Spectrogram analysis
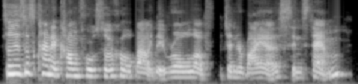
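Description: A woman in her thirties, originally from Thailand, answering interview questions as a political scientist in a lively way with restarts. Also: mid-range voice, normal speed. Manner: animated, with restarts and fillers.

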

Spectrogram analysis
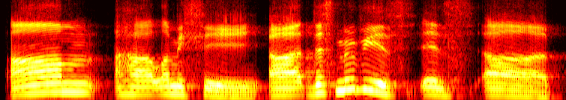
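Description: A man's voice: on the high side, very animated, takes it slowly, a bit bright. A man co-hosting a film podcast, talking casually and rambling with many fillers and restarts. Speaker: podcast co-host. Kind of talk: casual film-review chat.

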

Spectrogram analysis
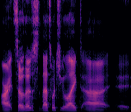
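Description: Here a male podcast host speaks at normal speed in a medium pitch, his tone sharp, clear and resonant. The casual gaming show finds him rambling and cursing, with frequent fillers and restarts, and he's a little nasal and sniffly because of a cold.

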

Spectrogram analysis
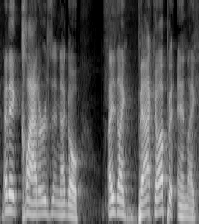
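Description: A man telling a story on a casual podcast, animated and full of swearing. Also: fairly high pitch, a little slow, heavy background noise. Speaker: podcast co-host. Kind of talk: casual chat.

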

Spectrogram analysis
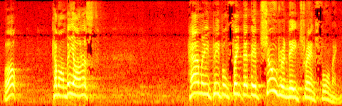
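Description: Husky, high-pitched Kiwi-Australian male preacher in a hall. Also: expressive, measured pace, fairly bright tone. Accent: New Zealand softened by Australian. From New Zealand. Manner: emphatic, folksy, jokey asides. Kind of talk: sermon. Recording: echoey hall with long reverb.

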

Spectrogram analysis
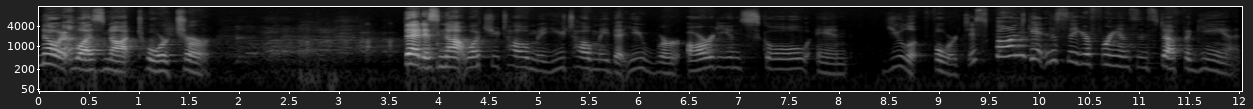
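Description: Slow, gentle woman giving a children's sermon. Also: medium pitch, big pitch swings. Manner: gentle, coaxing, speaks plainly to children. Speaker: pastor leading a children's message.

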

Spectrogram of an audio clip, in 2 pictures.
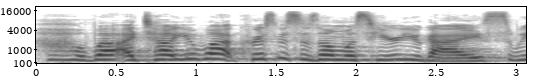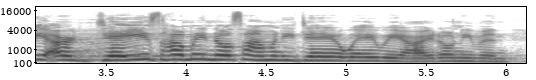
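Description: A woman's voice: high voice, expressive, fairly quick. A woman pastor speaking to her congregation in a chatty, exclamatory way, informal and full of questions, with an echoey big-hall sound. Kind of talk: informal church sermon and announcements. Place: church sanctuary, speaking to congregation. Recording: echoey church sanctuary sound system.

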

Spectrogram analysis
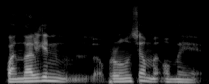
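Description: A man with a Mexican accent, a guest in a casual interview, telling stories in a lively way and often repeating words as he thinks. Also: medium pitch, a little fast, no room sound. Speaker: guest, opera tenor.

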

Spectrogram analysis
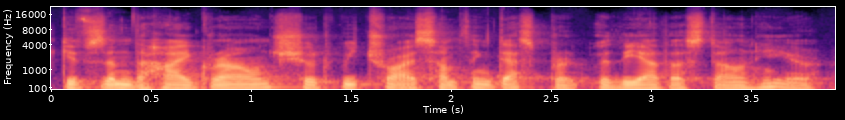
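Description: A man's voice: on the low side, level tone, fairly quick. A man doing a tense female soldier.

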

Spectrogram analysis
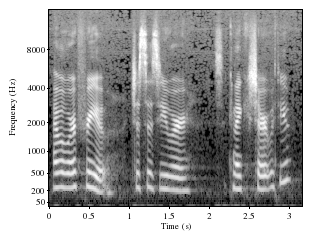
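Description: A woman in a church gently and earnestly sharing a prophetic word with someone. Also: a little high, fairly even intonation, quick pace, clean tone. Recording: reverberant hall, off-mic.

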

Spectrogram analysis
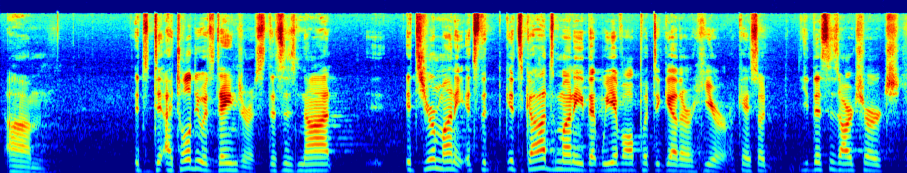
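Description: A man, a pastor, speaking conversationally to his congregation with gentle humor. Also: on the high side. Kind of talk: sermon and church announcements. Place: church hall. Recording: reverberant hall, faint ambience.

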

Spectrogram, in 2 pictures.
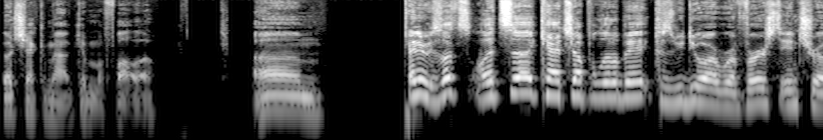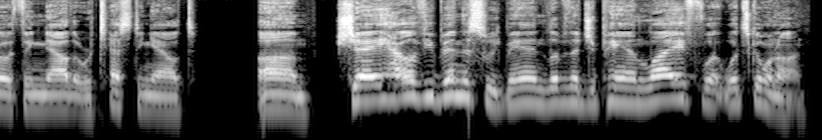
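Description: With a voice on the high side and a normal pace, a man hosts a laid-back podcast in clean studio quality with no room sound. He's animated, swears a bit while chatting loosely, and reads a sponsor plug.

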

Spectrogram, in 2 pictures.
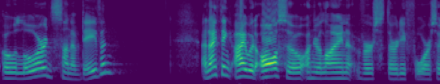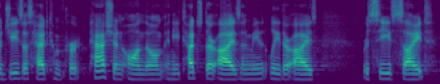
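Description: A man's voice: on the high side, creaky, clear, resonant tone. A man leading a casual livestream Bible study, chatting with viewers, greeting them by name and asking them questions.

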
